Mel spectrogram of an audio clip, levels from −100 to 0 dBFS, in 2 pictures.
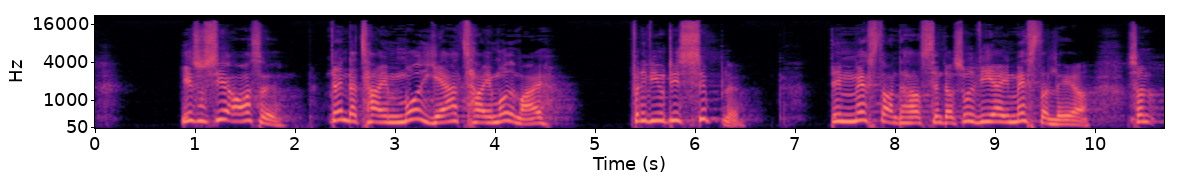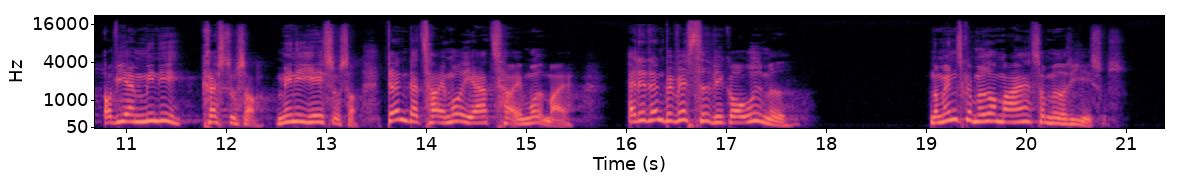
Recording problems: squashed, flat; heavily

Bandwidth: 18 kHz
